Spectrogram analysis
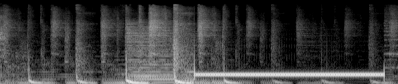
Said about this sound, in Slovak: Alex, dvihni telefón, idem ťa vytáčať.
